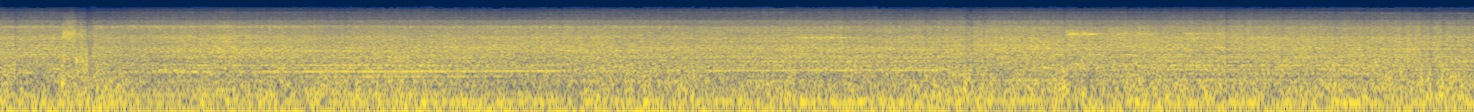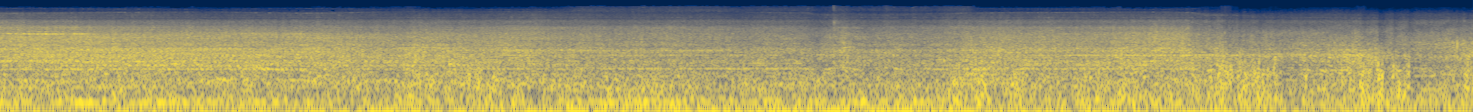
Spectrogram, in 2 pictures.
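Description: A moving bus heard from inside its cabin: a steady engine and road rumble, with a faint steady whine in the first ten seconds or so.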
